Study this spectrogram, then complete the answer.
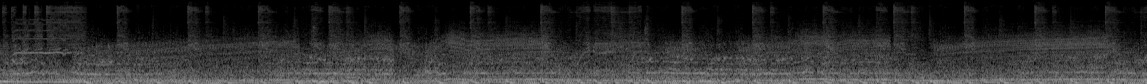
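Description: Tires squealing and skidding as a car in the Juiced racing video game pushes its grip limits through corners, a sustained, loud screech over steady engine drone with no pauses.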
